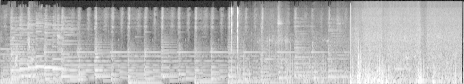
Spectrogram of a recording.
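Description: Strong wind buffets the microphone on a Swiss lake cruise, a loud, rough roar that breaks in after several seconds of tonal music playing nearby.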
